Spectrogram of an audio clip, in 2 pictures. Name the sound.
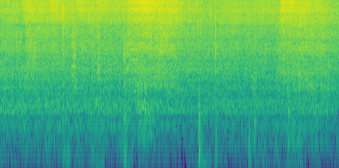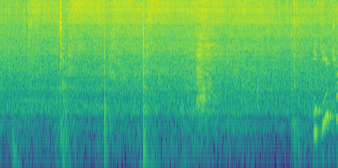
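stirring shepherd's pie ingredients together in a pan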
